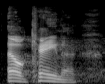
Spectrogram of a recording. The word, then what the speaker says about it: Elkanah: Elkanah.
